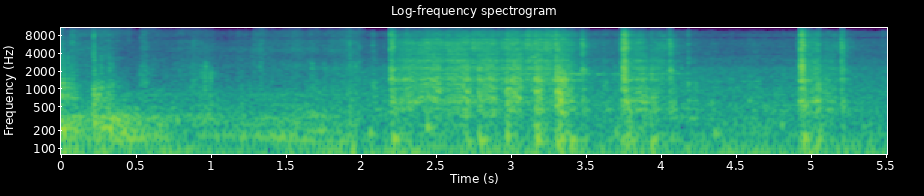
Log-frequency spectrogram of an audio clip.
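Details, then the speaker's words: Flooded car after crossing a ford, start attempt after water was cranked out of cylinders 1 and 2 and the soaked air filter was pulled: uneven, labored cranking with sputtering bursts that never settle into an idle; water still in the engine. "Oh yes, there's water in there."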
